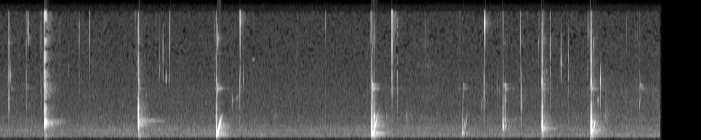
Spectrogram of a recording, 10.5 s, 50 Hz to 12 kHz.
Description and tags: Water splash & drops 2
Water splashing and dropping into a glass.
drip, dripping, droplet, droplets, drops, effect, foley, fx, splash, splashing, splish, Water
